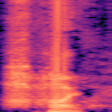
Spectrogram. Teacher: h as in high. So that is a voiceless glottal fricative.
